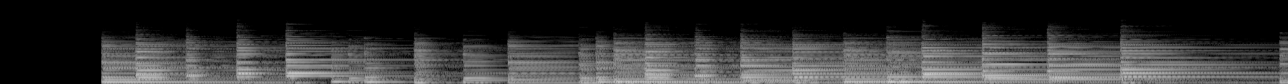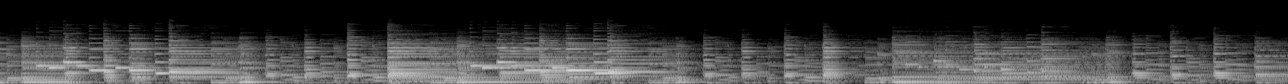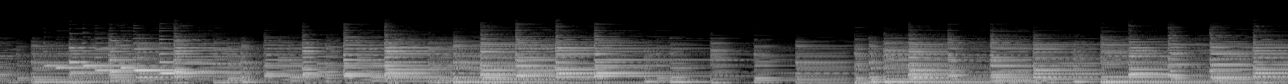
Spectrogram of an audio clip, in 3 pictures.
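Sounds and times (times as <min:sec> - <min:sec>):
modal piano tunes: 0:01.0 - 0:38.6.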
